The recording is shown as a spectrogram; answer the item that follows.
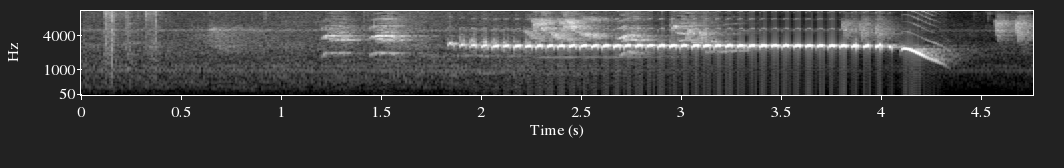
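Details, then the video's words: Sirtu song used as a lure. Faint chirps give way to a loud, evenly pulsed high trill of over two seconds, which ends in a sharp downward slur. "pancingan sirtu gacor"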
